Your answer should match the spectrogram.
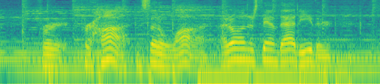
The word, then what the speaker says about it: wa: It's not Watashi that's spelled with the ha character. It's wa.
